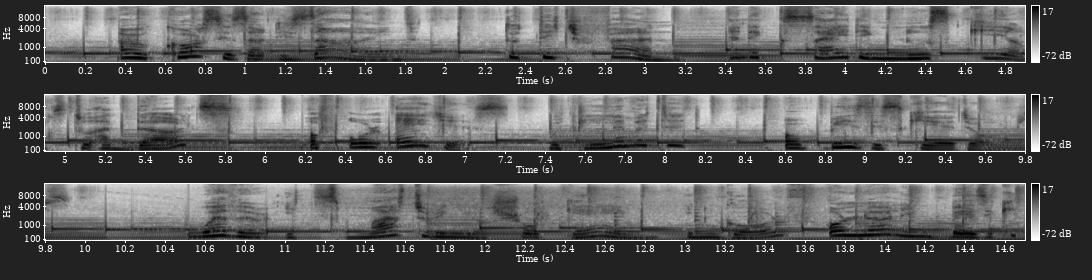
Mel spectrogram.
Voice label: Elearning Millennial Vibrant; Millenial Home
